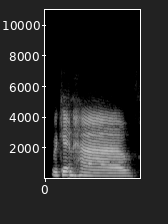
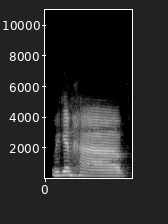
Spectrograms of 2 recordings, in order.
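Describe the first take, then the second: No difference in how they are said.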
